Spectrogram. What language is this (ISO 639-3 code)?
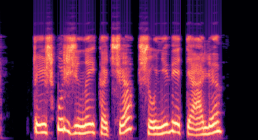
lit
